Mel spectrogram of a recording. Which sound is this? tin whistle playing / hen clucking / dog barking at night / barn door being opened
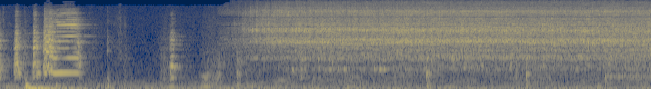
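hen clucking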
